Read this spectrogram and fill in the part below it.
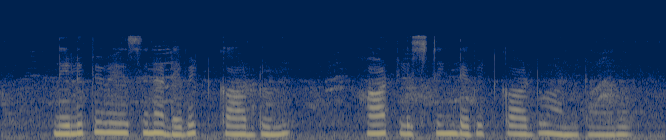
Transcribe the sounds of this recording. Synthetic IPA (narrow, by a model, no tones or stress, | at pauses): nelipiʋeːsinɐɖebiʈkaːɾɖuni | haːɾʈlisʈiŋɡɖebiʈkaːɾɖːuɐɳʈaːɾu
